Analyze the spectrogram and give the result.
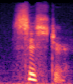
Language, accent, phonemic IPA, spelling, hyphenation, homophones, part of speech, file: English, US, /ˈsɪs.tɚ/, sister, sis‧ter, cister / cyster, noun / verb, En-us-sister.ogg
- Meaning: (noun) 1. A daughter of the same parents as another person; a female sibling 2. A female member of a religious order; especially one devoted to more active service; (informal) a nun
